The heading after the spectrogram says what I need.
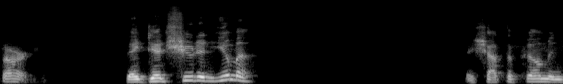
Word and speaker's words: Yuma: They did shoot in Yuma. They shot the film in Yuma. Yuma or Yuma? It's Arizona. I know it's Yuma. It's Y-O-M-A. I know. No, Y-U-M-A.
